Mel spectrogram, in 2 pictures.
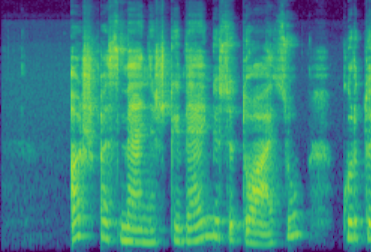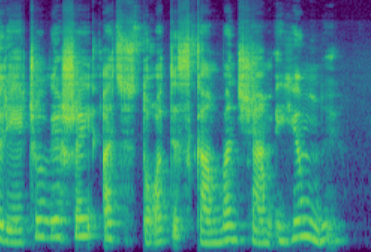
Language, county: Lithuanian, Marijampolė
